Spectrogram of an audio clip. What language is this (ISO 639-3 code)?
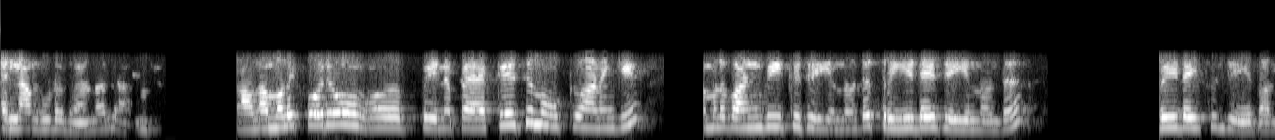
mal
